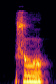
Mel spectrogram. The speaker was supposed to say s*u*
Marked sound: incorrect: o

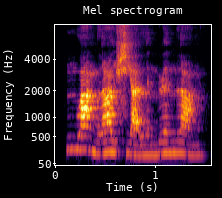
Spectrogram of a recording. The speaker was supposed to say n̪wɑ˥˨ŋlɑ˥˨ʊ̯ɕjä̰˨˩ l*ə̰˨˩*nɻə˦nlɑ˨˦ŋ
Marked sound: incorrect: ə˨˦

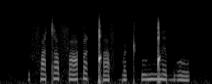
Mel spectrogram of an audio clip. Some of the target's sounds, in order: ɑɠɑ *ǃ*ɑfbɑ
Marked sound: correct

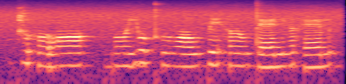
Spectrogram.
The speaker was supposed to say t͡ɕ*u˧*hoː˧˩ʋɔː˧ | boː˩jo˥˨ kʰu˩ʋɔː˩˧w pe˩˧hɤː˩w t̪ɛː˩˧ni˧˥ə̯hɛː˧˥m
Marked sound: incorrect: u˥˨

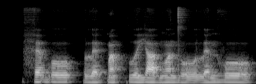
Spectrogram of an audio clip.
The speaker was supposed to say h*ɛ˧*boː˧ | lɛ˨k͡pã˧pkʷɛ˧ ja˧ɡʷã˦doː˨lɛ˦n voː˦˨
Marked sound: correct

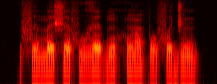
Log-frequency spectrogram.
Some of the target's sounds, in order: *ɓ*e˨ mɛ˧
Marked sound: incorrect: f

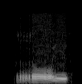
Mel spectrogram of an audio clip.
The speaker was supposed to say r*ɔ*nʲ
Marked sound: incorrect: o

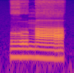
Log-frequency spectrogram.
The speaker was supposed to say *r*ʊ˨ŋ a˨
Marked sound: incorrect: ɣ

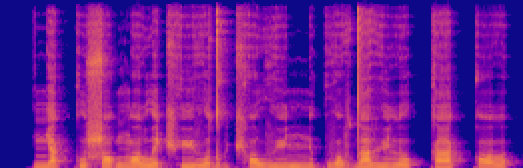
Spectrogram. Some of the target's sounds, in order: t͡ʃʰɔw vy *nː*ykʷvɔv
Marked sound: correct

